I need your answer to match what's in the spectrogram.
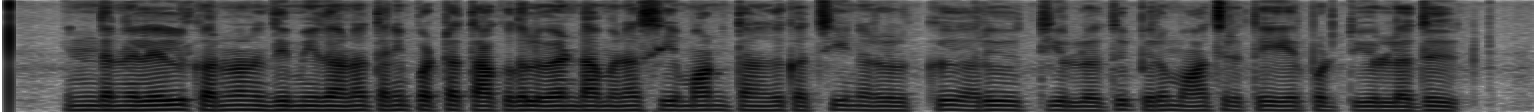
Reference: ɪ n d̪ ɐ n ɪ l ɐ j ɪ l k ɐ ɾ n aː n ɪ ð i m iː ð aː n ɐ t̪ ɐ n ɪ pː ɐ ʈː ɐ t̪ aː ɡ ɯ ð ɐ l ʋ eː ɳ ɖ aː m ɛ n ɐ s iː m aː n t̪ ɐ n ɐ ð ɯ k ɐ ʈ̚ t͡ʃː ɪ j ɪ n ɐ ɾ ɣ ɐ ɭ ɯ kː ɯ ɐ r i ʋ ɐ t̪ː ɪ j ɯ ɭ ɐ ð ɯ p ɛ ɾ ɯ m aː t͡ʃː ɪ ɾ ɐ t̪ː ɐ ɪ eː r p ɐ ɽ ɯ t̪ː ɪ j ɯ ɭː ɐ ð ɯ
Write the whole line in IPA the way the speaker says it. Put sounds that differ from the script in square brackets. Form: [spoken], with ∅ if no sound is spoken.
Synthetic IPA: ɪ n d̪ ɐ n ɪ l ɐ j ɪ l k ɐ ɾ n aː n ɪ ð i m iː ð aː n ɐ t̪ ɐ n ɪ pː ɐ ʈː ɐ t̪ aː [k] ɯ ð ɐ l ʋ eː ɳ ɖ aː m ɛ n ɐ s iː m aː n t̪ ɐ n ɐ ð ɯ k ɐ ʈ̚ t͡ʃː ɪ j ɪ n ɐ ɾ ɣ ɐ ɭ ɯ kː ɯ ɐ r [ɪ] ʋ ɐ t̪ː ɪ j ɯ [ɭː] ɐ ð ɯ p ɛ ɾ ɯ m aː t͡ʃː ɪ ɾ ɐ t̪ː ɐ ɪ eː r p ɐ ɽ ɯ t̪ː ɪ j ɯ ɭː ɐ ð ɯ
